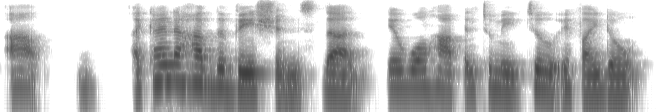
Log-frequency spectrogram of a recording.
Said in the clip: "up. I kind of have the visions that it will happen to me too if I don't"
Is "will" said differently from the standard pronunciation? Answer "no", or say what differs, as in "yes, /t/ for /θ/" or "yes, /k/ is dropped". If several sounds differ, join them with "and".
yes, /n/ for /l/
